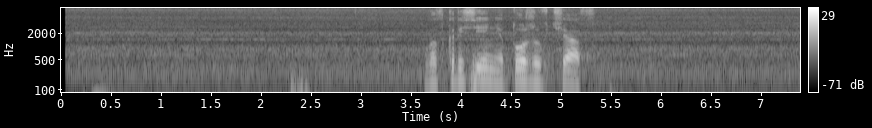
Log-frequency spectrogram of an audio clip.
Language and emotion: Russian, angry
